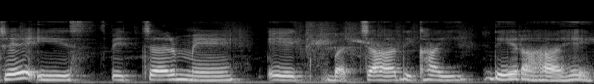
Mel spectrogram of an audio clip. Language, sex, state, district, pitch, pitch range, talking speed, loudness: Hindi, female, Madhya Pradesh, Dhar, 205 Hz, 190-215 Hz, 100 wpm, -16 LUFS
